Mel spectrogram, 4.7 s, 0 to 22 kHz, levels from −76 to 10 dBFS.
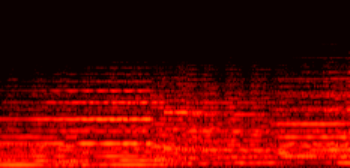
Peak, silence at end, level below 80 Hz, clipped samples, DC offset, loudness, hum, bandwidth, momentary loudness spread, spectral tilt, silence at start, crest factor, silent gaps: -20 dBFS; 0 s; -58 dBFS; under 0.1%; under 0.1%; -33 LUFS; none; 10 kHz; 6 LU; -7.5 dB/octave; 0 s; 14 dB; none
